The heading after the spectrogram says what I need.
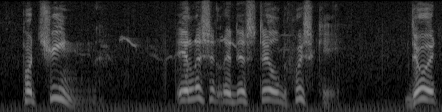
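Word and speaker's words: poitín: for the stuff that spelled potin and pronounced poin illicitly distilled whiskey do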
